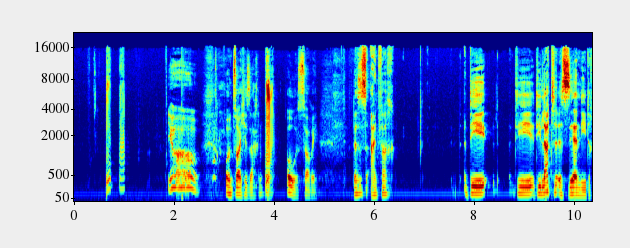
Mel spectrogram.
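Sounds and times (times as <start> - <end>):
steady low hum: 0.0 - 10.3
fart noises made with the hands: 0.6 - 1.1, 3.8 - 4.1
speech: 1.9 - 6.4, 7.8 - 10.3.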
